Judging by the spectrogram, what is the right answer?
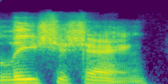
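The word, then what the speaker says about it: Lei Zhicheng: Yeah, Yang Wenning and Li Shisheng, which is also how I looked it up online on how to say it, and that's how they said it as well.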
